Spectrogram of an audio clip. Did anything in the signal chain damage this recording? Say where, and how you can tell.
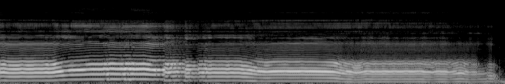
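Yes. AAC frame loss with concealment at the codec stage damages the music from 1.04 to 2.07 s. Short dropped frames, about 470 ms in all, each no longer than roughly 100 ms, were concealed from the last good spectrum. That leaves smeared, noisy, phasey patches rather than clean gaps.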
